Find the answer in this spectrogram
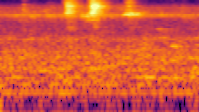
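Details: A female blue-black grassquit gives three thin, very high chips about a quarter second apart, against a faint steady hiss; the call is used to encourage a male to sing.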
